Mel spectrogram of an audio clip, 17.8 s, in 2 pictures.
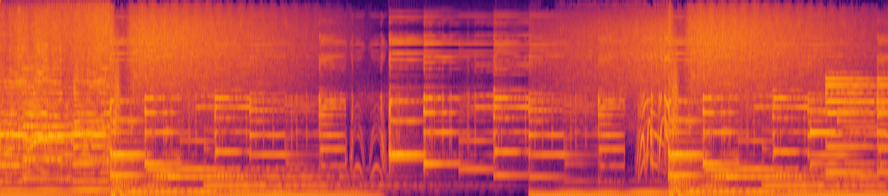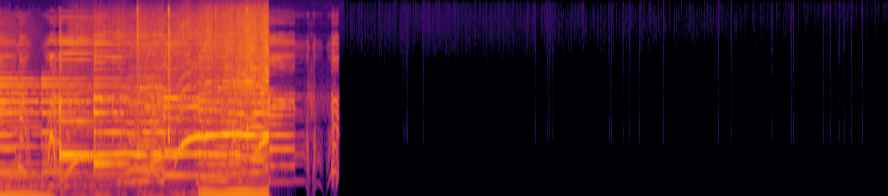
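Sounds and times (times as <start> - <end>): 
funk music in C: 0.0 - 11.6.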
